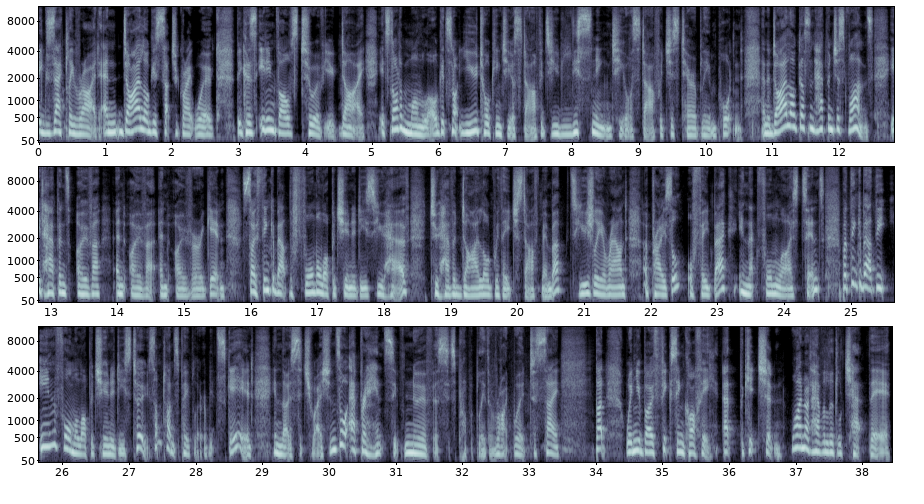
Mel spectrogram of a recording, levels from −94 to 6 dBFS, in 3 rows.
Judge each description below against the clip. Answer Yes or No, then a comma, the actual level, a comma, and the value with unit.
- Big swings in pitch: Yes, wide, 5.8 semitones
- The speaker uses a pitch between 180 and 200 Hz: No, medium, 170 Hz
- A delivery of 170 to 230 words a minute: Yes, average, 185 wpm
